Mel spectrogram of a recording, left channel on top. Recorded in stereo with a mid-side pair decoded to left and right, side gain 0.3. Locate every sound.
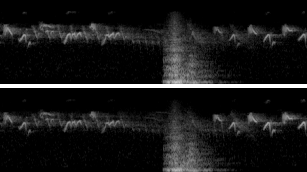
1.6 s a whoosh: 55° left, 7 m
